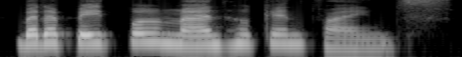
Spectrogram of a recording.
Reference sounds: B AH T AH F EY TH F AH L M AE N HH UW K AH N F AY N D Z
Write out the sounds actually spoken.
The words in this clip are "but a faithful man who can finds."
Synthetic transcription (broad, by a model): B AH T AH P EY T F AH L M AE N HH UW K AH N F AY N D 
